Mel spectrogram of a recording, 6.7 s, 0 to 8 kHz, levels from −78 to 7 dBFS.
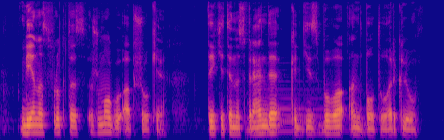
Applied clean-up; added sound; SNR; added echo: none; Acoustic guitar / Strum; 18 dB; none.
